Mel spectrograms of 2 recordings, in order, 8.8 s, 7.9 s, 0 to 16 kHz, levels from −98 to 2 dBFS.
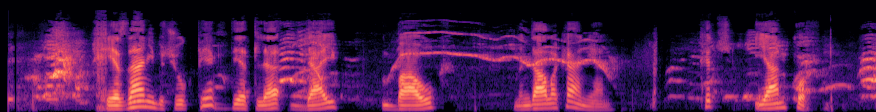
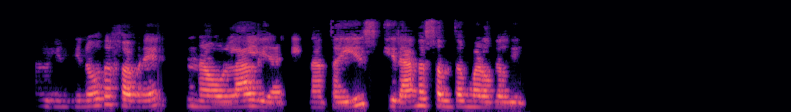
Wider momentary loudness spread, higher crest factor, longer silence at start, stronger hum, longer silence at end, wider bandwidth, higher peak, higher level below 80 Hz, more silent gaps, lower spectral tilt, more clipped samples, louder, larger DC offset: first, 16 LU vs 12 LU; about the same, 22 dB vs 22 dB; second, 0.05 s vs 0.4 s; neither; second, 0 s vs 2.7 s; about the same, 8.8 kHz vs 8.4 kHz; first, 0 dBFS vs -10 dBFS; about the same, -74 dBFS vs -76 dBFS; second, none vs 1.67-1.86 s, 2.86-2.90 s, 3.02-3.09 s; first, -5 dB/octave vs -3.5 dB/octave; neither; first, -22 LUFS vs -28 LUFS; neither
